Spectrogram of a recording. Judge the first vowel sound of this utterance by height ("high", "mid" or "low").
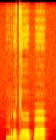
mid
